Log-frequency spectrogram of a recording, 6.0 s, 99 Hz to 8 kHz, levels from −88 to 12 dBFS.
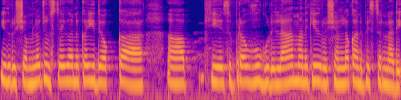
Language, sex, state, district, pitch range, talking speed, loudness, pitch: Telugu, female, Andhra Pradesh, Krishna, 205-225 Hz, 170 wpm, -12 LUFS, 215 Hz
